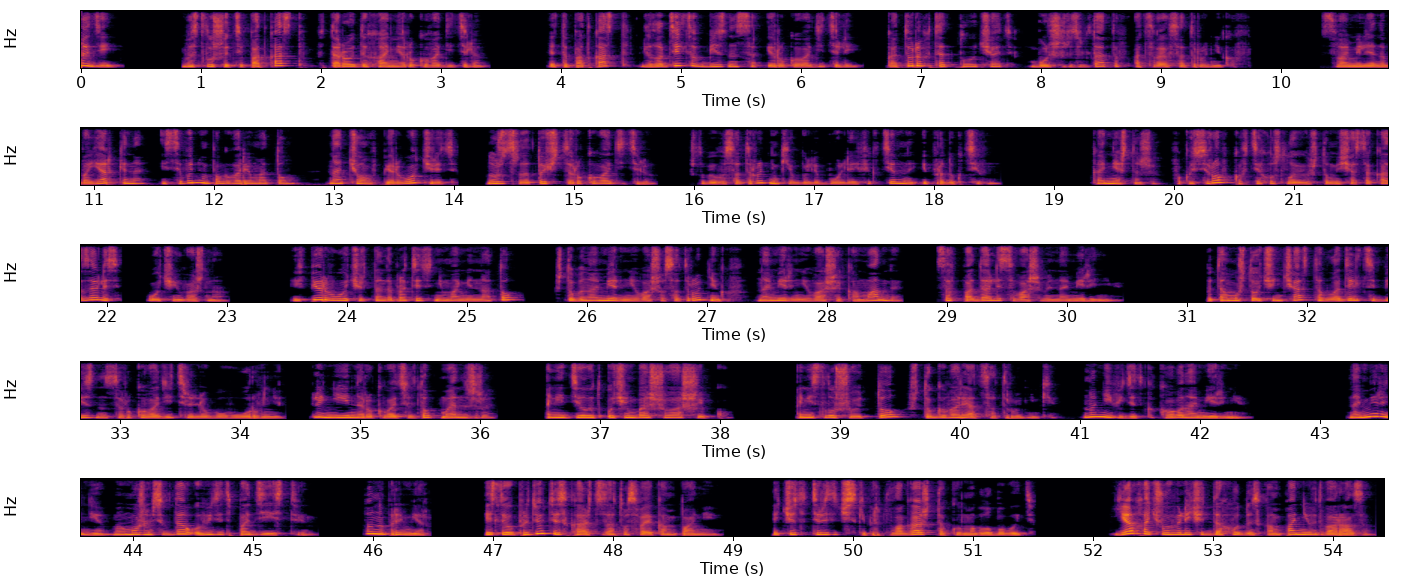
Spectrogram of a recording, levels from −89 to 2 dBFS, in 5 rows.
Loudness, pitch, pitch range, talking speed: -21 LUFS, 210 Hz, 190-240 Hz, 155 wpm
